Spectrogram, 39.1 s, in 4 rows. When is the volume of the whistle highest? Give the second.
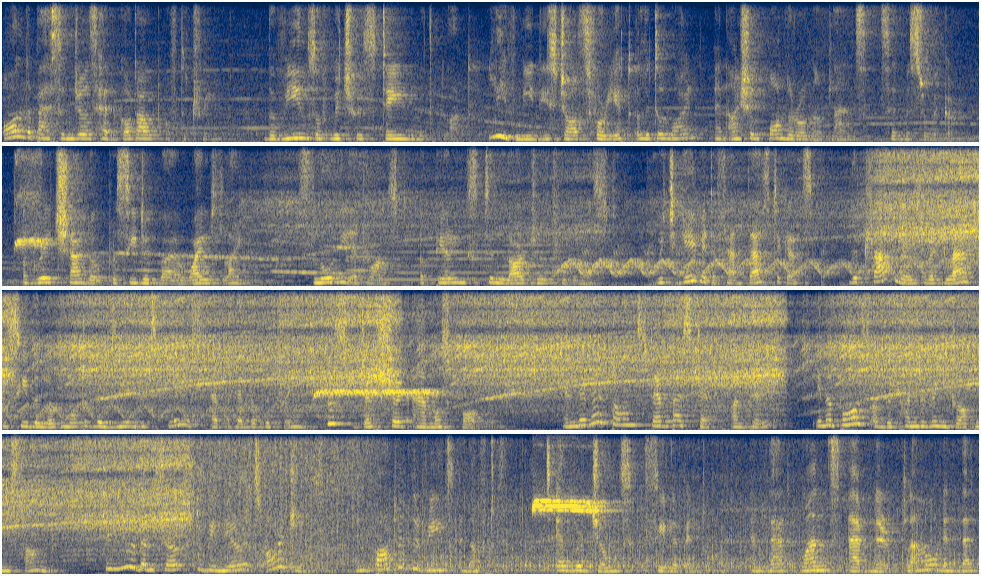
35 s.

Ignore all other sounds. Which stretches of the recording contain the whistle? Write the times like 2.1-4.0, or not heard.
9.8-10.3, 22.8-23.9, 34.6-35.4.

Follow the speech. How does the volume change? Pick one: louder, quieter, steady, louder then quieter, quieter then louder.
steady.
